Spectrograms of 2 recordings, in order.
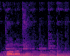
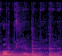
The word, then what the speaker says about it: colonel: On a tendance à prononcer parfois même en anglais colonel. Non, ça détruit un peu notre niveau d'anglais quand on prononce colonel. C'est colonel.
